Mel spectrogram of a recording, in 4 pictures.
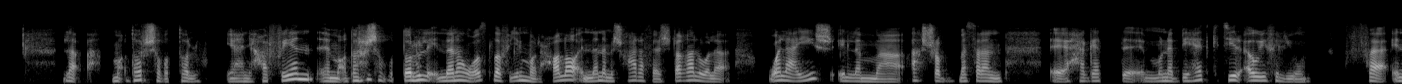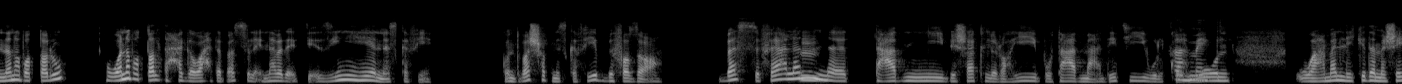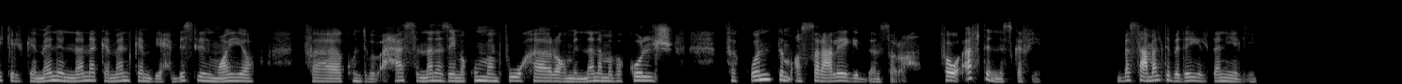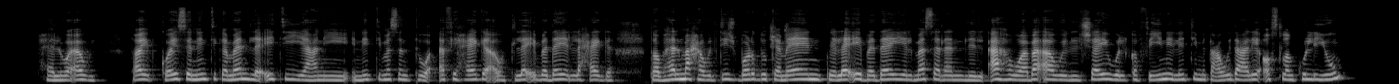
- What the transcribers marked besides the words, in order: other background noise
- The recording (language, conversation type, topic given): Arabic, advice, إزاي بتعتمد على الكافيين أو المنبّهات عشان تفضل صاحي ومركّز طول النهار؟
